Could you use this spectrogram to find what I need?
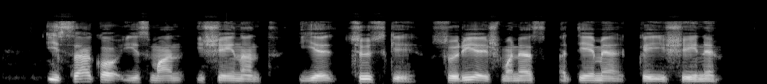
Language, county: Lithuanian, Šiauliai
